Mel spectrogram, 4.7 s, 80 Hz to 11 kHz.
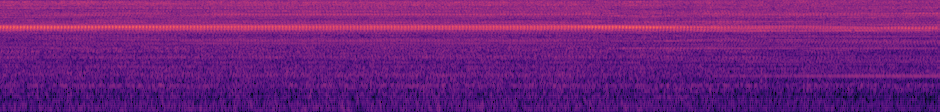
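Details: Rooftop 5-ton AC unit (58.2 ANW 060) on a no-cooling call: indoor blower motor, after its burnt-out capacitor was dealt with, gives a steady airflow roar with a thin high tone at 4.8 A versus 6.2 A rated; normal blower operation.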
